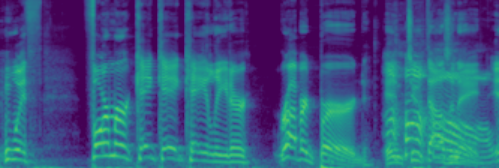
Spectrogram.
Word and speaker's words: Robert Byrd: There he is, holding hands with Robert Byrd.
